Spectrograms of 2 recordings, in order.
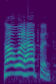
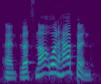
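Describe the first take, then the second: First: Emphatic repeat. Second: Said in the usual way. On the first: Real, not acted.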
